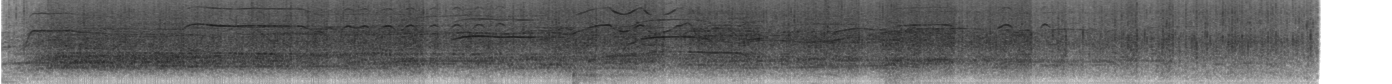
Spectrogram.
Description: Звуки аплодисментов
Поздравления с первым местом аплодисменты победителю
